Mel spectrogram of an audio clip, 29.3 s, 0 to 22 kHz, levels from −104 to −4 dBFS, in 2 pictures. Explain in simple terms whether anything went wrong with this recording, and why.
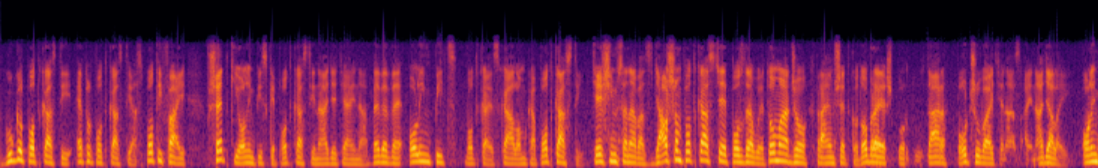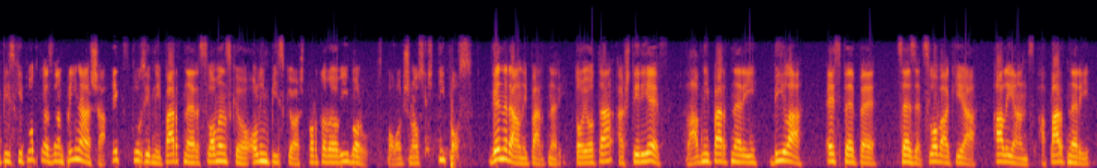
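The talker's voice dips or breaks up at 11.82–12.36, 14.96–15.55, 15.88–16.44, 18.65–18.91, 19.15–19.34 and 19.78–19.87 seconds. This is likely speech suppressed in double talk: the call's echo canceller turned everything down while both sides spoke.

At 20.27–20.6 seconds, a faint second voice slips through. That is likely the other side's voice leaking through, a leftover of the loudspeaker echo.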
